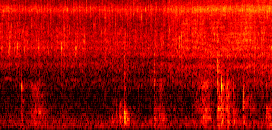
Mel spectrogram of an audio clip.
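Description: Onion and garlic sautéing in a pan for winged bean adobo, a steady close sizzle with scattered stirring scrapes and small crackles, no voices.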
